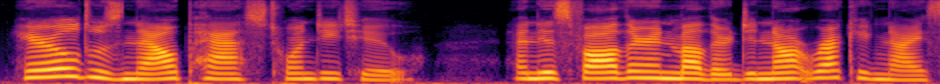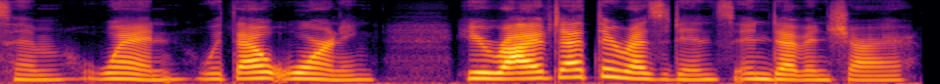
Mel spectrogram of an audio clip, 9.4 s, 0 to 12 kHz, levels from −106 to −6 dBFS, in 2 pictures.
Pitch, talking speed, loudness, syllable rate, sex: 225 Hz, 160 wpm, -20 LUFS, 5.1 syllables/s, female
